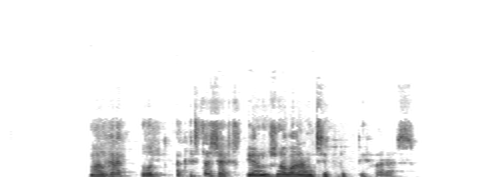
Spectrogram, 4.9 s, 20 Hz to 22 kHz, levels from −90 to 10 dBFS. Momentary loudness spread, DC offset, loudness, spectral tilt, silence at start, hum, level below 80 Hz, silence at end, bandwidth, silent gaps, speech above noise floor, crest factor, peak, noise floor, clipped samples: 18 LU; under 0.1%; -17 LUFS; -5.5 dB/octave; 0.9 s; none; -64 dBFS; 0.8 s; 7.6 kHz; none; over 73 dB; 18 dB; -2 dBFS; under -90 dBFS; under 0.1%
